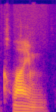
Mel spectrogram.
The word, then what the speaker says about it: climb: You just think you have to make a hard B sound. 对， Yeah. 所以像这种特殊的读音，我们可以在 B 底下画一个小叉叉，提醒自己说，发音的时候这个 B 不发音， Yeah. When you add the ED, 有一点点 climb, 很 Like that.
